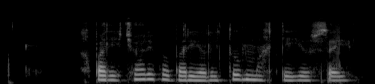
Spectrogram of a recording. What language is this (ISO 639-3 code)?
pus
